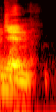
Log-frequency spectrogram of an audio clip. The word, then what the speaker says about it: Jinn: The mother fills in some backstory and basically saying she's a Dinj. – Yeah. – Which is a Jinn. – A Jinn, sorry. Yeah. silent D, silent D at the beginning of it, just like Django.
